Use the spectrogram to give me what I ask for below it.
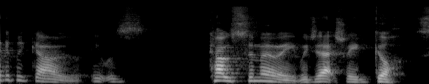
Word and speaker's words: Koh Samui: we go it was koh samui which is actually it's not pronounced co little joke uh mumford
